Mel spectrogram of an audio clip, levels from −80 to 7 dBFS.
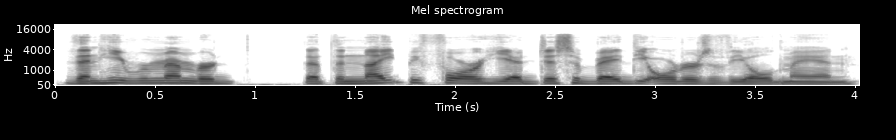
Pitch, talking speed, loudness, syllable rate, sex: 135 Hz, 240 wpm, -19 LUFS, 6.7 syllables/s, male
